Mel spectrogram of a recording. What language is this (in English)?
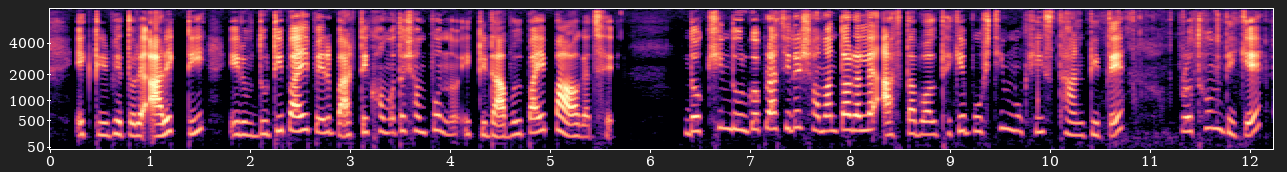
Bangla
